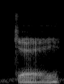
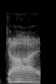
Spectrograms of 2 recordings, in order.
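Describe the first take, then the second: First: The vowel sounds like the word 'gay'. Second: The vowel sounds like the word 'guy'. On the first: The speaker calls it wrong. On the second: The speaker calls it right. "it would be guy"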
